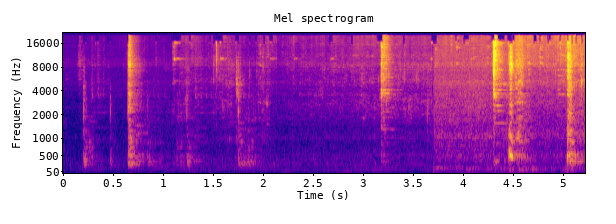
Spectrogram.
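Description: Mixed vegetables are stirred in oil in a pot, with soft scrapes and clinks of a spoon at irregular intervals, followed by a faint sizzle and a few sharper knocks against the metal.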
